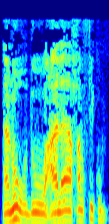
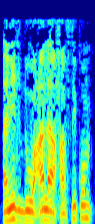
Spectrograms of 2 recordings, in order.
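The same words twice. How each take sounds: First: The n of the first word takes a u vowel. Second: The n of the first word takes an i vowel.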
